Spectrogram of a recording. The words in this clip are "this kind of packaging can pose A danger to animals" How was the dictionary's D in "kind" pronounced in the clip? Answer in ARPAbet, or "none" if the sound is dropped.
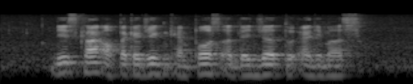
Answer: none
